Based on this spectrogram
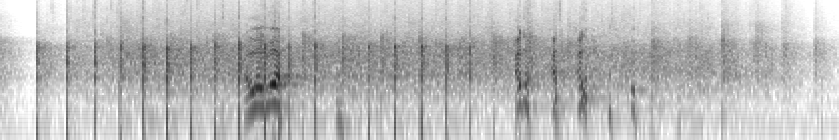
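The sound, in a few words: congregation applause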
